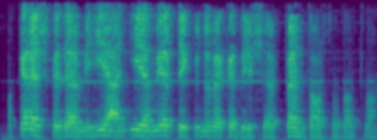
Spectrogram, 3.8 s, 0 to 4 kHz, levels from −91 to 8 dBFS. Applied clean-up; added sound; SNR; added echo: neural separator model SepFormer DNS4.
